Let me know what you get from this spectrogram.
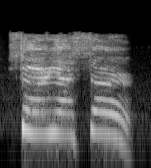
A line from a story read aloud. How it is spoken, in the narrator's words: screaming at the top of my lungs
